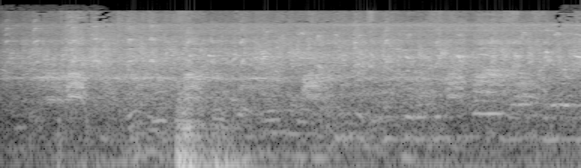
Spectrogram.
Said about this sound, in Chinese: 在波卡拉的早晨，如果你起得比较早的话，在费瓦湖边走，能够听到很多像这样的鸟叫声。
